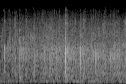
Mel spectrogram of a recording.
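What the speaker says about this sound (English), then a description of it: "Let's give her a round of applause" Sparse, scattered clapping at a police academy graduation ceremony, about ten separate claps spaced unevenly over a quiet hall, fairly faint.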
